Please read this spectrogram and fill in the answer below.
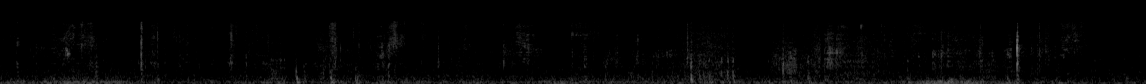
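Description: Faint rustling and clicking of a stack of glossy photo prints being handled and flipped through by hand, over a low background rumble.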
